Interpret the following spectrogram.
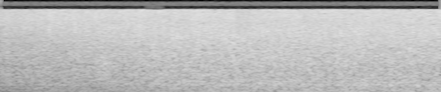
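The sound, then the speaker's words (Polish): Steady, dense hiss of heavy rain pouring onto a large lake, a continuous wash of fine splashes with no distinct drops standing out, fairly loud throughout. “Padanie na dużą wodę, na duży zbiornik wodny.”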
